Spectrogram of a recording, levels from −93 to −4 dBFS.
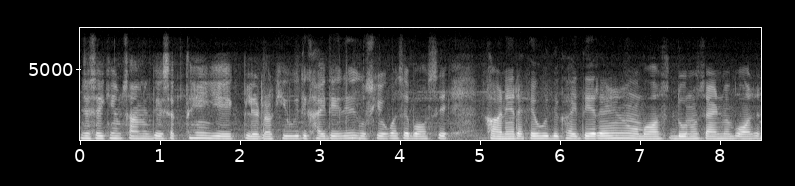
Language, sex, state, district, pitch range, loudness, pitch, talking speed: Hindi, male, Chhattisgarh, Bilaspur, 160-175 Hz, -19 LUFS, 170 Hz, 240 wpm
